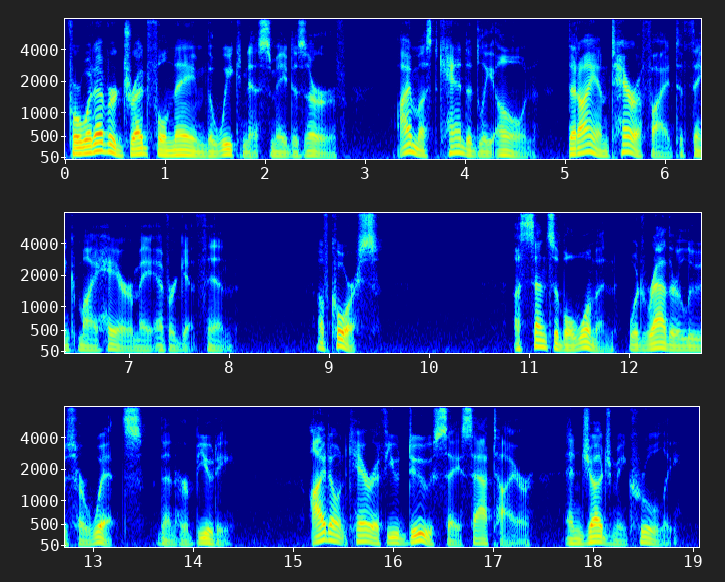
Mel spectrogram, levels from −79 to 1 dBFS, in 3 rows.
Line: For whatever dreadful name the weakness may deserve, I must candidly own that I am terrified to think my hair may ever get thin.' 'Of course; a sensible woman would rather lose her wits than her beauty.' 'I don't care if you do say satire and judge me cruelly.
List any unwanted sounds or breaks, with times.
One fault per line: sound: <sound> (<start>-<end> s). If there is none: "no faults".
no faults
